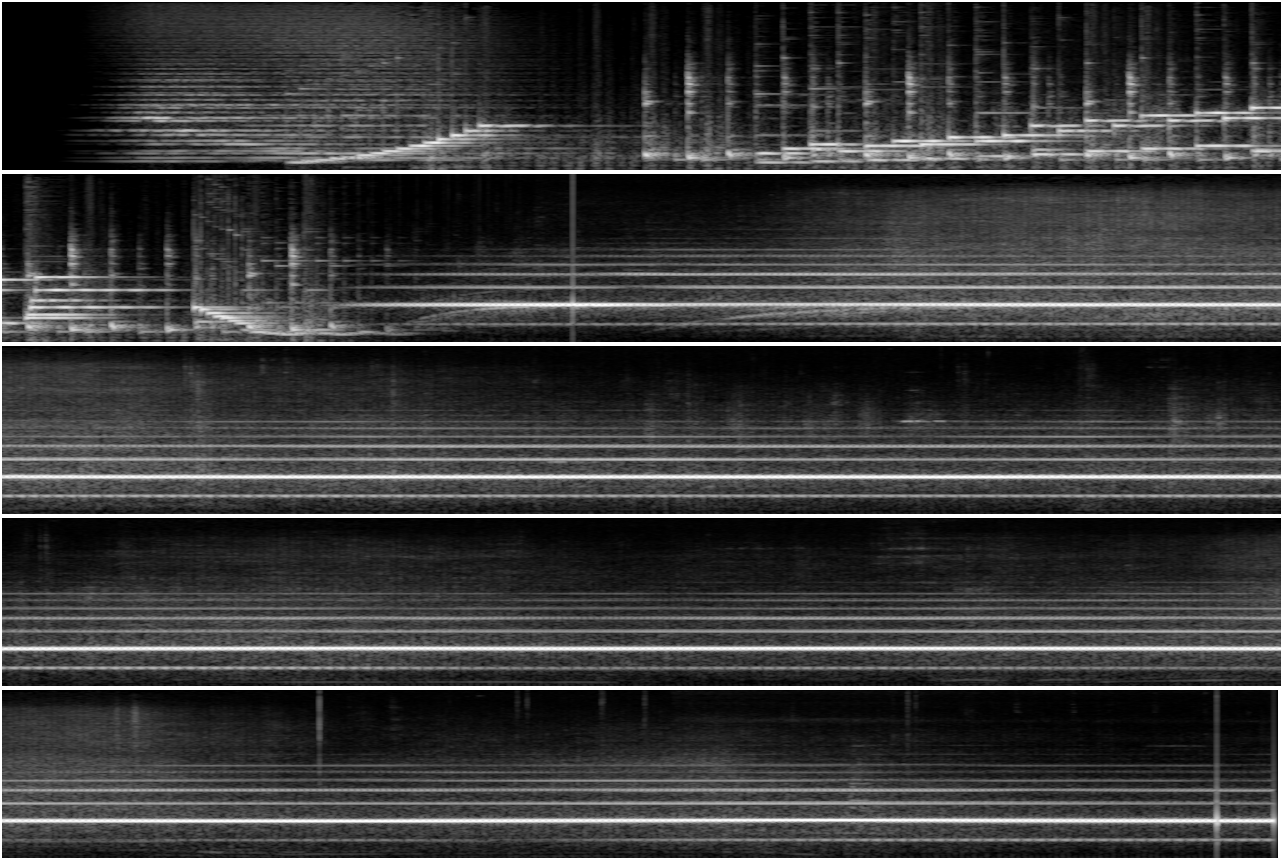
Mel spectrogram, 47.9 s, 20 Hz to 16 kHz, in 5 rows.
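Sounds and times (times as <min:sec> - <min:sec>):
warning siren steady tone: 0:00.8 - 0:47.9.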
